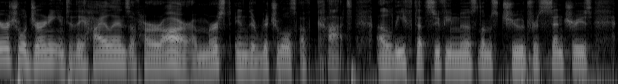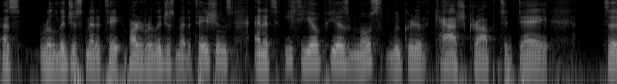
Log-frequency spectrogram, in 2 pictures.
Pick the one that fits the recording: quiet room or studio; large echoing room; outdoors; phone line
quiet room or studio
